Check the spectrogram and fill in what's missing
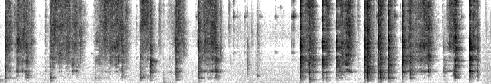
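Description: Ghee-coated rice is tipped and stirred into milk in a metal pan, giving a busy run of close clinking and scraping strokes from a spoon against the pan, in irregular bursts with short pauses and no talk.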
